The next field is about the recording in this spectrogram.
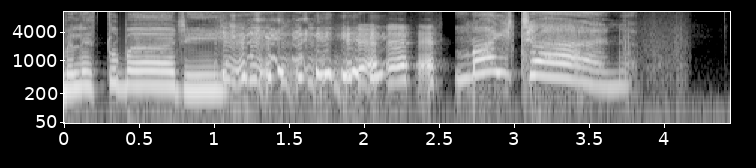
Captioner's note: both giggle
